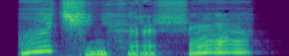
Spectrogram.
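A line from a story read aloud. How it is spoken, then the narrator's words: Menacing saccharine voice. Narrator (Russian): сказала она своим самым угрожающим приторным голоском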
